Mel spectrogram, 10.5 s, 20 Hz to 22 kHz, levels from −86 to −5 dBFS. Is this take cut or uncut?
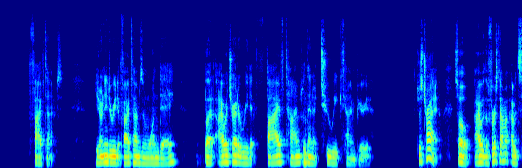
uncut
